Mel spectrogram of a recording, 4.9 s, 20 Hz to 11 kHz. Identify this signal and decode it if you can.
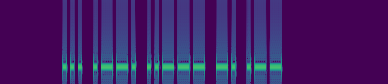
Morse code, heard as a keyed tone, about 25 wpm, 700 Hz. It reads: SP2NW
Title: DXCC-100 Call Signs - 5 Characters - Repeated 2x - 25wpm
